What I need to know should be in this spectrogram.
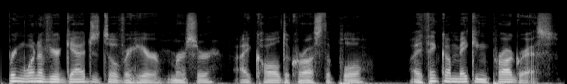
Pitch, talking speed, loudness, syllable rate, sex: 105 Hz, 190 wpm, -18 LUFS, 5.5 syllables/s, male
